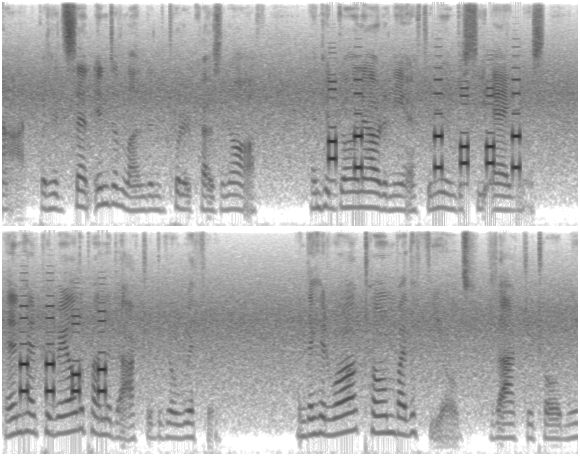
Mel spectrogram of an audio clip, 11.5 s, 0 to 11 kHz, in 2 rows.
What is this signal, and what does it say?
DTMF, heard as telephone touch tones, dialled by machine, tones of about 70 ms, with speech in English. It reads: 06 6776 9978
